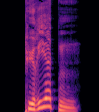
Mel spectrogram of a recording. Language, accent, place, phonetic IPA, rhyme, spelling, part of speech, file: German, Germany, Berlin, [pyˈʁiːɐ̯tn̩], -iːɐ̯tn̩, pürierten, adjective / verb, De-pürierten.ogg
- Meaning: inflection of pürieren: 1. first/third-person plural preterite 2. first/third-person plural subjunctive II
